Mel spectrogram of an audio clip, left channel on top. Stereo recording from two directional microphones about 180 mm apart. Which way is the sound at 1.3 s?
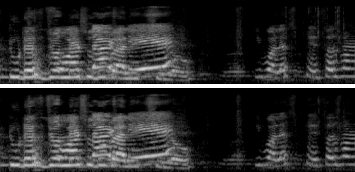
Centre (ahead or behind).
